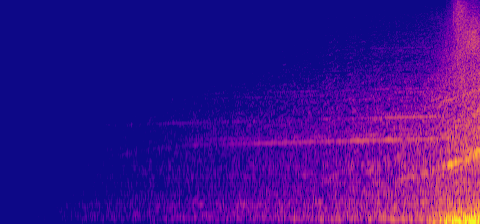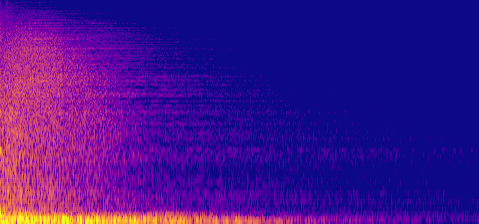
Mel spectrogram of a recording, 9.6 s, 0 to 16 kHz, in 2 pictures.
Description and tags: Scary Hits & Risers 002
cluster, effect, freaky, fx, hit, hollywood, movie, riser, scary, sound, sounddesign, soundeffect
